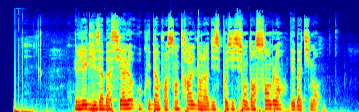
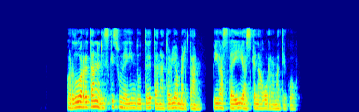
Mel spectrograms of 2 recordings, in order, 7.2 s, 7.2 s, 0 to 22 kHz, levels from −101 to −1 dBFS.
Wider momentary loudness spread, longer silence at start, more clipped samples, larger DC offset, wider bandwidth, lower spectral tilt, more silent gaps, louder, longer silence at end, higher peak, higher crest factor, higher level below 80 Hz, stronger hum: second, 7 LU vs 13 LU; second, 0.25 s vs 1.35 s; neither; neither; first, 12.5 kHz vs 8.2 kHz; about the same, -4.5 dB/octave vs -5.5 dB/octave; second, none vs 4.20-4.25 s; first, -13 LUFS vs -29 LUFS; second, 0.7 s vs 1.3 s; first, 0 dBFS vs -10 dBFS; second, 14 dB vs 20 dB; first, -30 dBFS vs -74 dBFS; neither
